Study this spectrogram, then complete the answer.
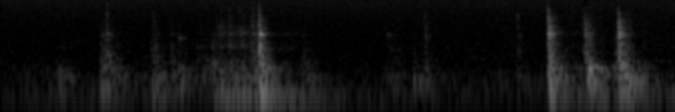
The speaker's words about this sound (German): Der Schlüssel dreht sich. Der Schrank ist offen.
